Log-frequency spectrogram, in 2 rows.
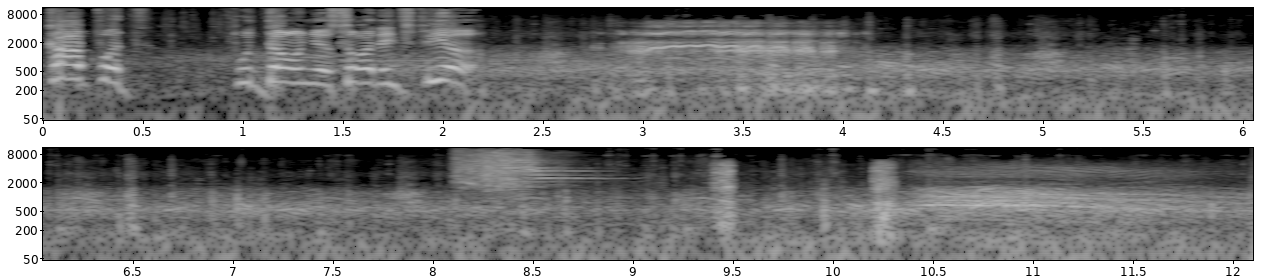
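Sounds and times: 
speech: 0:00.0 - 0:02.3
horse hooves clopping onto a golden carpet: 0:00.0 - 0:12.0
horse whinnying: 0:02.8 - 0:04.2.

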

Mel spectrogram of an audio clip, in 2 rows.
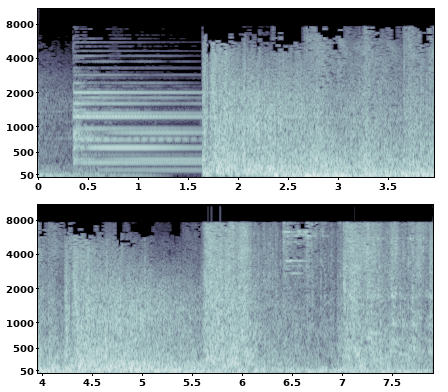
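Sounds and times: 
ringing bell-like tone: 0:00.4 - 0:01.7
explosion blasting a hole in a museum wall: 0:01.6 - 0:07.8.

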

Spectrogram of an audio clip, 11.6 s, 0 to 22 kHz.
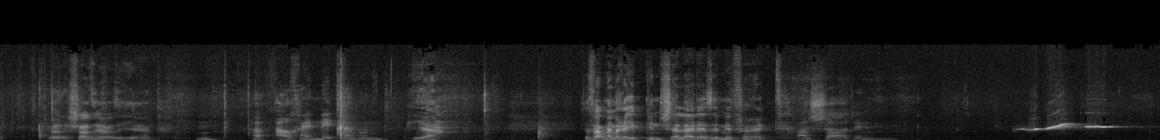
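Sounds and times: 
speech: 0:00.5 - 0:04.6, 0:05.4 - 0:09.0
person whistling to call a miniature pinscher dog: 0:10.1 - 0:11.6.

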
